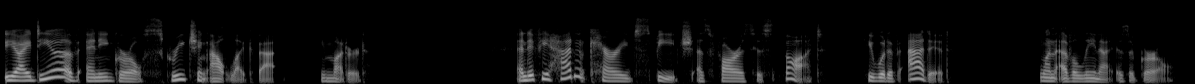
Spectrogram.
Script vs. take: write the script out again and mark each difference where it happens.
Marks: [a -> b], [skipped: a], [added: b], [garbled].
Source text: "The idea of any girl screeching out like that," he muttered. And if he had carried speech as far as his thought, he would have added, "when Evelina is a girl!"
"The idea of any girl screeching out like that," he muttered. And if he [had -> hadn't] carried speech as far as his thought, he would have added, "when Evelina is a girl!"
